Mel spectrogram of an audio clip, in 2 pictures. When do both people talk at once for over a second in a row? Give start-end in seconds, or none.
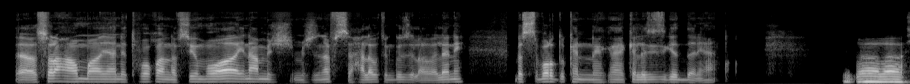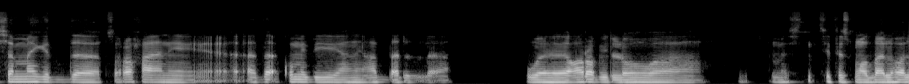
none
